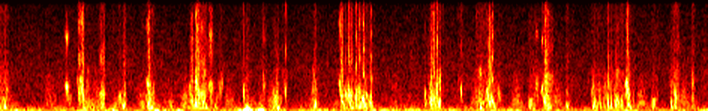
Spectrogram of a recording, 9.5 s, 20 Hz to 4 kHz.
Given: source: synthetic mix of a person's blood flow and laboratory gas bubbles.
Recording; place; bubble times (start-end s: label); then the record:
Doppler ultrasound of blood flow; subclavian vein
0.00-0.13 s: bubbles
0.86-0.97 s: bubbles
1.02-1.42 s: bubbles
1.50-1.70 s: bubbles
1.88-2.08 s: bubbles
2.51-2.98 s: bubbles
3.21-3.34 s: bubbles
3.50-3.56 s: bubbles
3.62-3.84 s: bubbles
4.17-4.25 s: bubbles
4.50-5.00 s: bubbles
5.65-5.92 s: bubbles
6.10-6.18 s: bubbles
6.34-6.69 s: bubbles
7.03-7.39 s: bubbles
7.54-7.60 s: bubbles
7.87-8.46 s: bubbles
8.67-8.78 s: bubbles
8.93-9.07 s: bubbles
9.22-9.28 s: bubbles
From the record:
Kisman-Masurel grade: 242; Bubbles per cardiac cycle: several, 3 to 8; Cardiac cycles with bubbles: 100%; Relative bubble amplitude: moderate (0.250 to 0.450); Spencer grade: 3 (all of the cardiac periods contain showers or single bubble signals, but not dominating or overriding the cardiac motion signals); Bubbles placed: anywhere in the cardiac cycle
